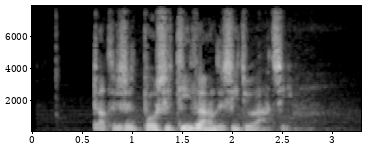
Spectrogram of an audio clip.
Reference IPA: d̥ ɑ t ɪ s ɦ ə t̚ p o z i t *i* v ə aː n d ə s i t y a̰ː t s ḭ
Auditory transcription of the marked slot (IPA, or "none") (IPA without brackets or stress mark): i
